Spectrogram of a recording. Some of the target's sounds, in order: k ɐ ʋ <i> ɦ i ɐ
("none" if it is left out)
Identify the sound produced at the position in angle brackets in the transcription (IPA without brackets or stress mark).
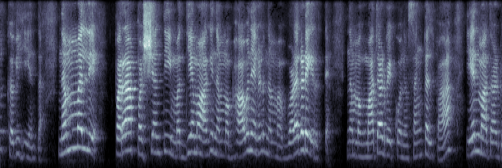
i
